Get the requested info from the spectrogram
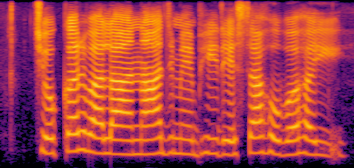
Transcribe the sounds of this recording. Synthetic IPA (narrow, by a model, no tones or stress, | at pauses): t͡ʃoːkəɾʋaːlaənaːd͡ʒmẽbʱiɾeːsaɦobəɦəi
